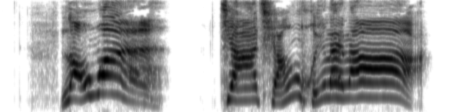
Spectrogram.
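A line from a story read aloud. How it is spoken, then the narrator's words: Loud, nervous shout. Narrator (Chinese): 老鲍……心就虚了，就咧着嗓门喊老万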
